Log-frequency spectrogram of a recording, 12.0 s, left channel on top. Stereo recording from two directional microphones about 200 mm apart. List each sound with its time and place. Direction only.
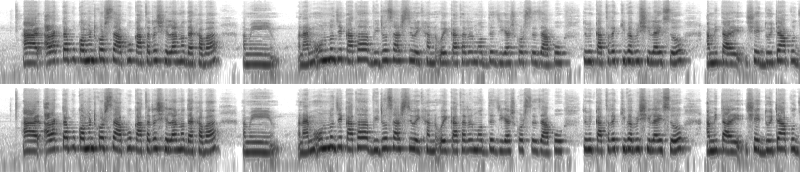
0.3 s a woman's voice: 50° right (ahead or behind)
8.7 s a woman's voice: 30° right (ahead or behind)
10.6 s a woman's voice: 45° right (ahead or behind)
